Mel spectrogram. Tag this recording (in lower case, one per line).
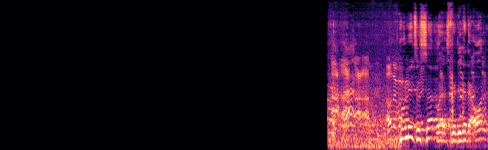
speech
